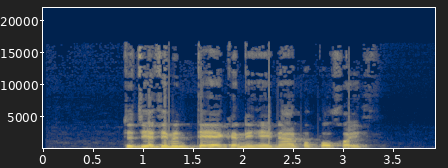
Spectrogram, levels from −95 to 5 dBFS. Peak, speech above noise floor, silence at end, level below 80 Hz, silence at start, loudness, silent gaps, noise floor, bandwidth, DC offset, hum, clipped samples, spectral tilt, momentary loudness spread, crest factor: -2 dBFS; 58 dB; 0.7 s; -50 dBFS; 0.8 s; -16 LUFS; none; -73 dBFS; 17 kHz; under 0.1%; none; under 0.1%; -6.5 dB/octave; 7 LU; 16 dB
